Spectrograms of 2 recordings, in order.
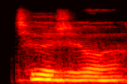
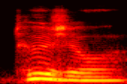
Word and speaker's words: toujours: Pronounce it properly. Toujours. No. Toujours. No. Toujours. No. Toujours. No. Ou. Toujours. Toujours. That's it.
